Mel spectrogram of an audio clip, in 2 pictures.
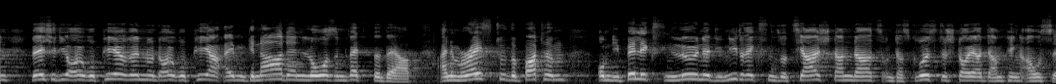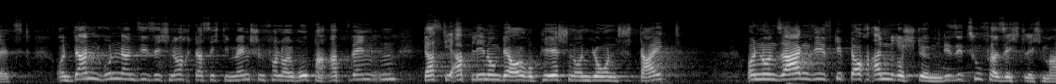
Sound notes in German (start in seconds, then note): none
